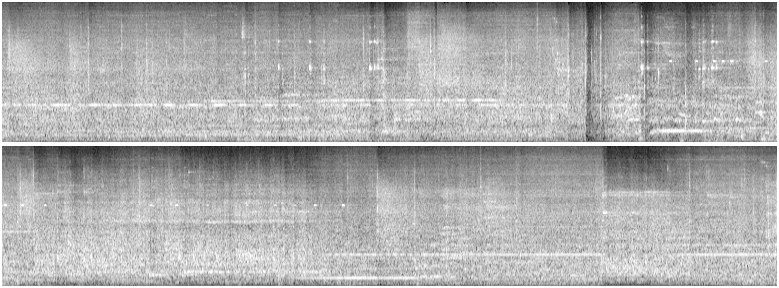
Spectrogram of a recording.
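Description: Injection moulding machine running with a steady, loud mechanical noise and several held whining tones that come and go, with a brief drop in loudness about twelve seconds in.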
